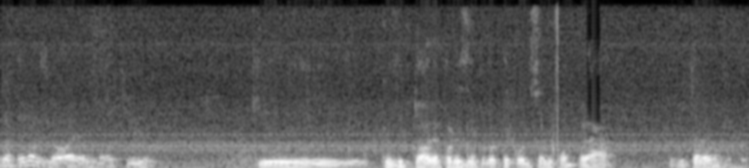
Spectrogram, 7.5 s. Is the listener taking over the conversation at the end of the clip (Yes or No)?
No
